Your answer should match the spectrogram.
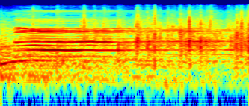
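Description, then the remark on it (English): An audience claps for the Lord during a sermon in a dense, uneven patter, with a sustained organ-like chord ringing at the start and fading out as the clapping continues. “Give the Lord a clap, prophet.”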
